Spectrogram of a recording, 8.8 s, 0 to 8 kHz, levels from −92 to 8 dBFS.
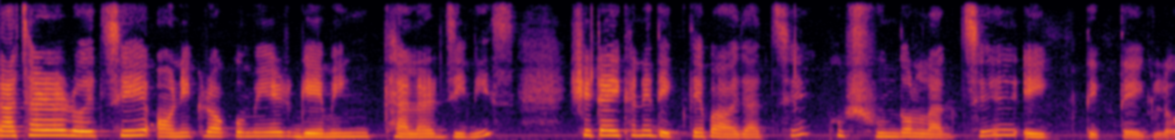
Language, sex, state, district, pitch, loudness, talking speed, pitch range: Bengali, female, Odisha, Malkangiri, 225 Hz, -19 LUFS, 120 wpm, 205-275 Hz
